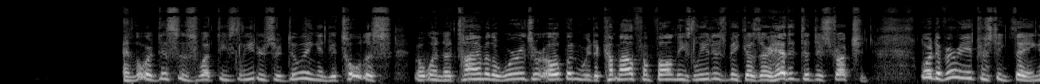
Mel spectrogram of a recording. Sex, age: male, 60-79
